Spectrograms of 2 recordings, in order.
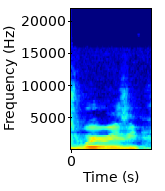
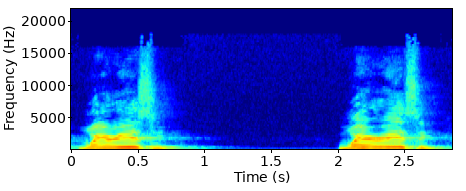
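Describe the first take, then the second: First: Said in the usual way. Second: High searching cry of where is he; magi asking. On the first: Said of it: "the construction of this phrase". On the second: Retold or imitated. Magi to Jerusalem, a high loud searching call. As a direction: call out like travellers searching the city. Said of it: "their message is clear".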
